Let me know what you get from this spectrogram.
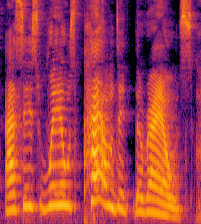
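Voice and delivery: ordinary delivery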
